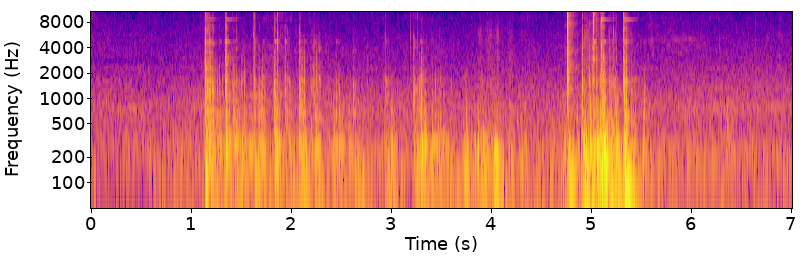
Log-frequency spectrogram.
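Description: A run of sharp clicks, knocks and rustles of things being handled and moved, starting about a second in, with a louder cluster of knocks around five seconds in.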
